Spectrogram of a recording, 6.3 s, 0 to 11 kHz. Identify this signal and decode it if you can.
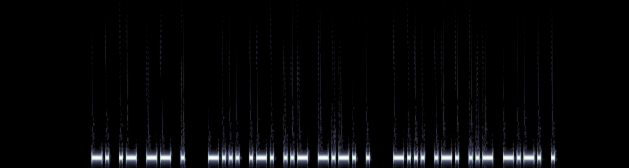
Morse code, heard as a keyed tone, about 36 wpm, 700 Hz. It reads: NAME BRUCE BRUCE
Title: Practice QSO - Exchange 1 - Beginning - 35wpm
